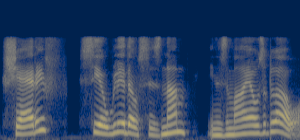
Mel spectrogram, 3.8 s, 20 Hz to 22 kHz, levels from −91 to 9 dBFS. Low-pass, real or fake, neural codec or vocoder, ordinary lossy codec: 7.2 kHz; fake; codec, 16 kHz, 2 kbps, X-Codec, HuBERT features, trained on balanced general audio; none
